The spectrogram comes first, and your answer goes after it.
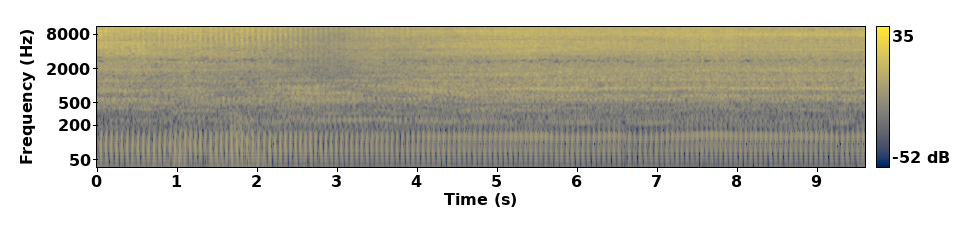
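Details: Yamaha SR125 replacement engine, a 1999 unit (10F code) with 10,800 km, fitted to a 1996 bike with the old harness, flywheel and stator. It idles with an even, steady single-cylinder thump and no knocking, unlike the old knocking engine.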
